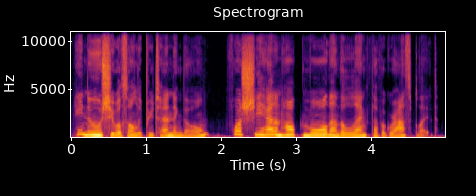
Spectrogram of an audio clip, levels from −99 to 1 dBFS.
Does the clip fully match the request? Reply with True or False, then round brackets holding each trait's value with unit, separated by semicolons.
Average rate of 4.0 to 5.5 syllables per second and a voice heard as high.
True (5.4 syllables/s; 235 Hz)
